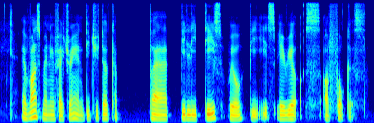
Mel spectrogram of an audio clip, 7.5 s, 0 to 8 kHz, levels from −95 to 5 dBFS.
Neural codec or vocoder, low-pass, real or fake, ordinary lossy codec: none; 7.2 kHz; real; none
